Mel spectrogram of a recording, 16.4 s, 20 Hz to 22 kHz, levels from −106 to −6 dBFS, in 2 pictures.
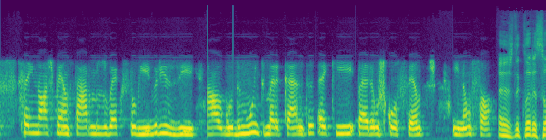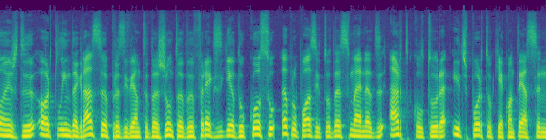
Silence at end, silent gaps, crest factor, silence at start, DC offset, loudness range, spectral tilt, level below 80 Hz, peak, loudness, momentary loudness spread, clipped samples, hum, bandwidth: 0 s; none; 10 dB; 0 s; under 0.1%; 2 LU; -7.5 dB/octave; -44 dBFS; 0 dBFS; -12 LUFS; 5 LU; under 0.1%; none; 13 kHz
